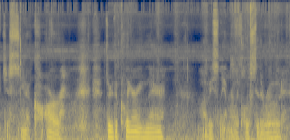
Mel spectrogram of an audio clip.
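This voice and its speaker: Soft-spoken, a man talks at a moderate pace with long, frequent pauses over noticeable background noise. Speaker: survival and prepping vlogger. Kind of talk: nature walk vlog. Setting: outdoors.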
